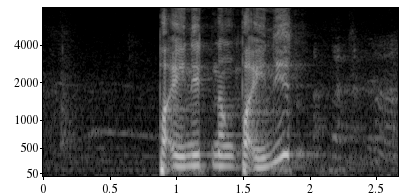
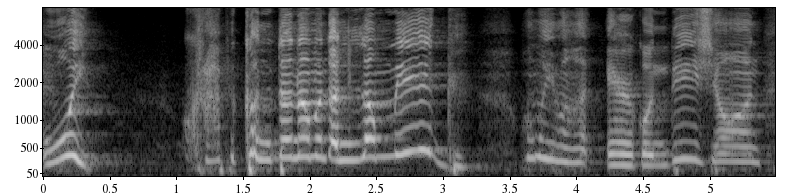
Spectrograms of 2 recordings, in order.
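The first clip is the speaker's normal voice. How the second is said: amazed delight; 6 semitones higher, slower than usual. Acted. Politician amazed at cool hell.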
